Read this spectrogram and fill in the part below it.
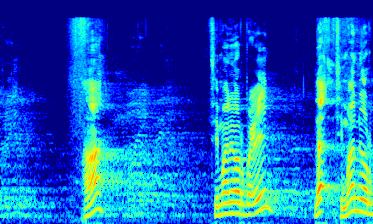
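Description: An elderly man speaks calmly and clearly into a close microphone.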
